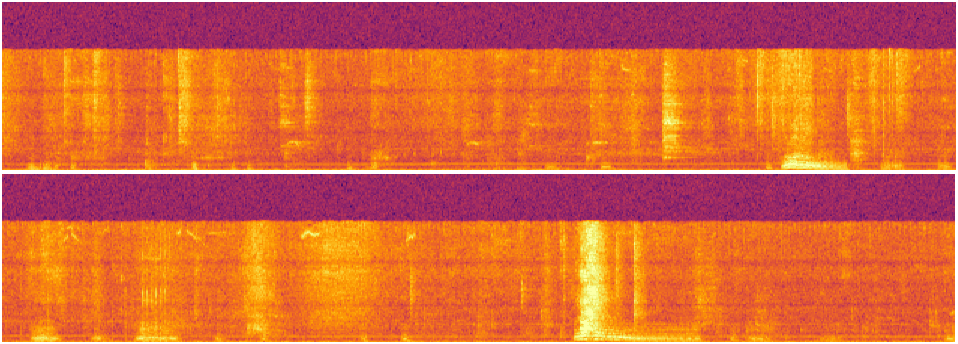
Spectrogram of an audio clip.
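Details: Field-line Labrador Retriever puppies, fifteen days old with eyes newly open, settling onto newspaper bedding indoors; two loud descending whines near five and ten seconds, with softer squeaks and a steady low hum beneath, and a woman speaking softly.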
